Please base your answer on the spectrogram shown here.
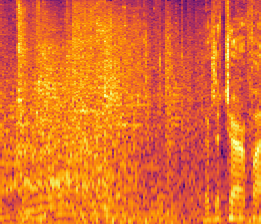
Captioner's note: race car crashing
